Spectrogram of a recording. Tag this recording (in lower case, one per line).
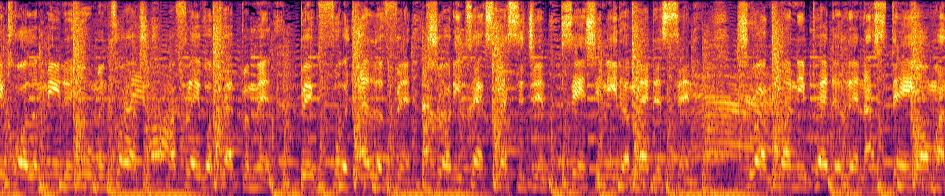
music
